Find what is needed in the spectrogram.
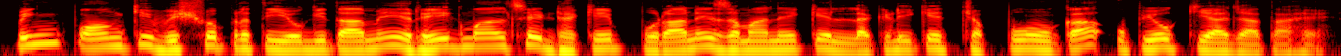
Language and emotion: Hindi, neutral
